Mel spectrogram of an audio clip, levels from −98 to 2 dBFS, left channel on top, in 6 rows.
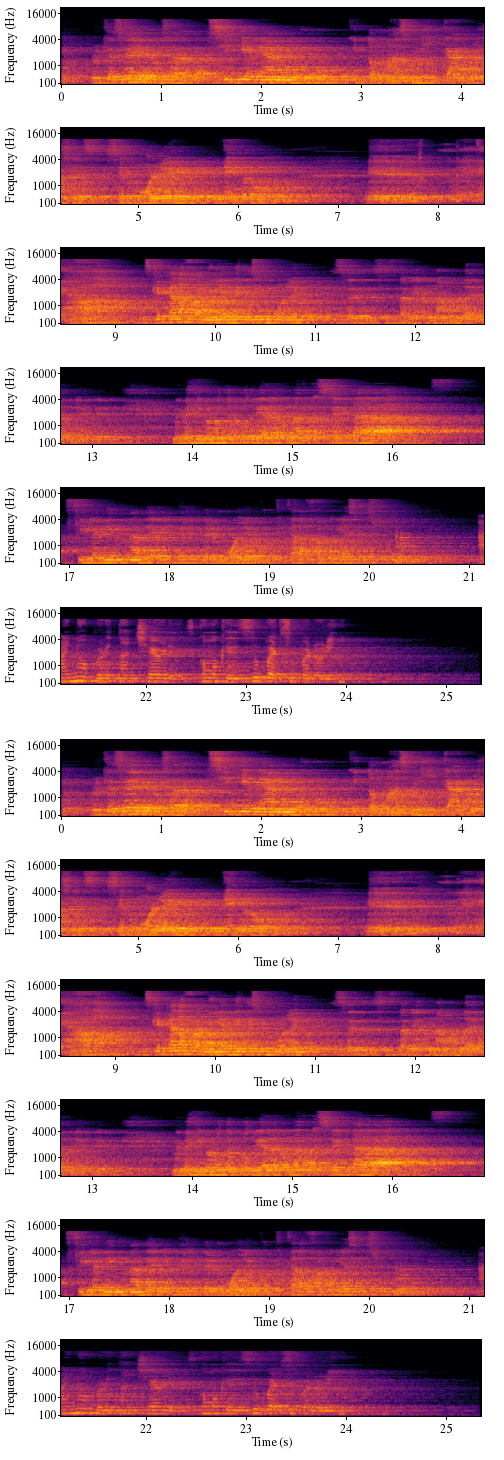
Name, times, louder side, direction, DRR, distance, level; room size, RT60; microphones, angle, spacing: voice 1, 0.3-6.4 6.7-6.8 7.3-16.1 17.1-20.4, equal, 5° right, -5 dB, 1.8 m, -19 dB
voice 2, 20.3-20.7 21.1-24.0, left 3 dB, 80° left, 6 dB, 0.7 m, -28 dB
11.5 x 8.0 x 5.2 m, 2.4 s
head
